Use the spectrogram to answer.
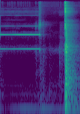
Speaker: So when this thing gets depressed, right now when it's all the way out, no starty, starty, no starty, starty. So we're good.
